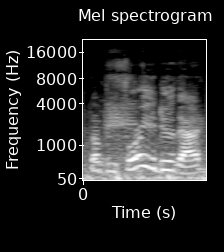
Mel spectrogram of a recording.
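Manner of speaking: ordinary delivery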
